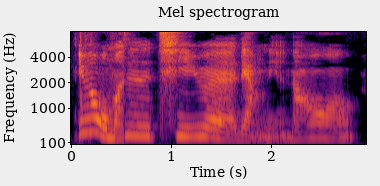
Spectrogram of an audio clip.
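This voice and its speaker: A woman's voice: medium pitch, lively intonation, a little slow, darkish tone. A woman with a Taiwanese accent telling personal stories in a casual podcast chat.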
